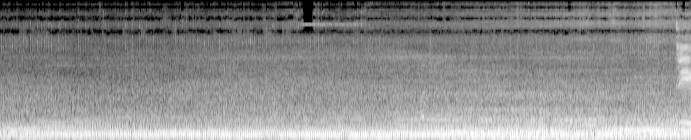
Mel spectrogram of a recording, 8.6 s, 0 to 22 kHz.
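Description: A turbocharged Honda D15 car races a BMW at Vernam Field, heard as a loud, continuous engine drone with a deep rumble and a steady whirring note throughout.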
